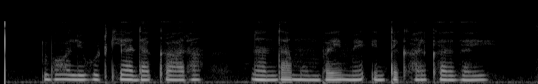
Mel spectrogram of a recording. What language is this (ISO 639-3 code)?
urd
